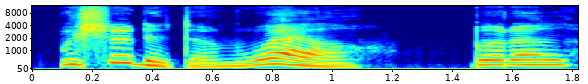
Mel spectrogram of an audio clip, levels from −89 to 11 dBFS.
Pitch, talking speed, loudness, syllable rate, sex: 240 Hz, 230 wpm, -15 LUFS, 5.6 syllables/s, female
